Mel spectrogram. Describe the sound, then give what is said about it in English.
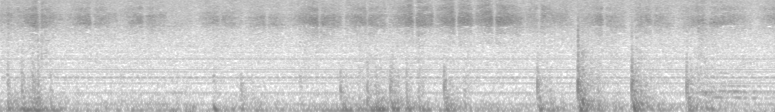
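An eraser scrubbing writing off a board, repeated rubbing strokes with uneven rhythm, some sharper swipes near the end, faint over a low steady hum. “So I'm going to erase this. I hope that's okay, because I need the board.”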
